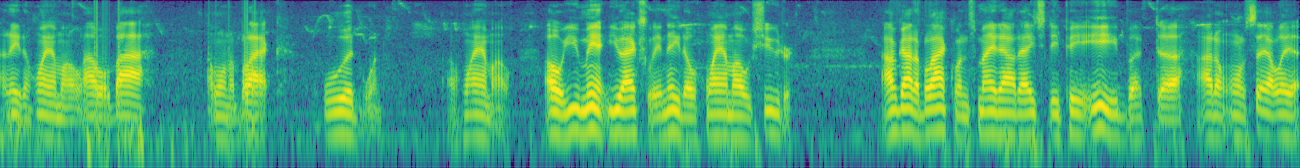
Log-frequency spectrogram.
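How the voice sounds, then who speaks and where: A man speaks at a moderate pace and medium pitch. His intonation is fairly even, broken by long, frequent pauses. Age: 60s. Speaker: slingshot maker and livestreamer. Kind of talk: casual livestream chat reading viewer comments. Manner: halting, many repeats and fillers.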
